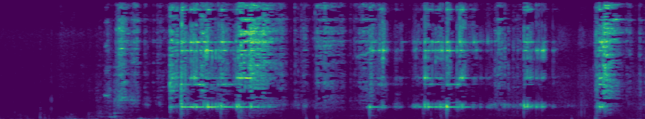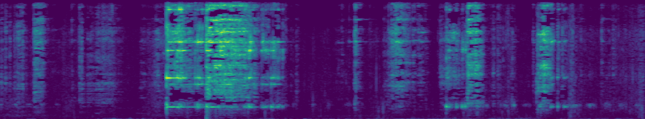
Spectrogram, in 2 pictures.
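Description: A small metal bell jingling in irregular bursts of shaking, about six times, over a low rumble of handling or wind.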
